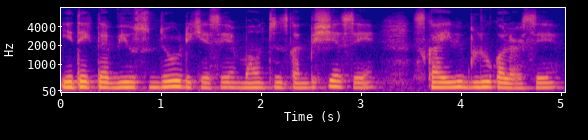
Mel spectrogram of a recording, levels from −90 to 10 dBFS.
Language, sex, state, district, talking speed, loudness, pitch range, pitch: Nagamese, female, Nagaland, Kohima, 180 wpm, -17 LUFS, 170-185 Hz, 180 Hz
